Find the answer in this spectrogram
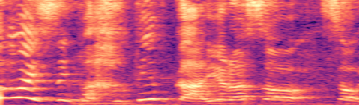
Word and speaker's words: Petah Tikva: So it's Petah Tikva. And of course, I have to sing it. Kailangan ng So- mutusolba. So you're like, how do I sing Petah Tikva?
